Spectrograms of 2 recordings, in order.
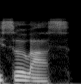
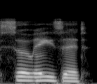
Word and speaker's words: psoas: makes up the iliopsoas it's often called the mighty so ass pronounced so a Zed for the many important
